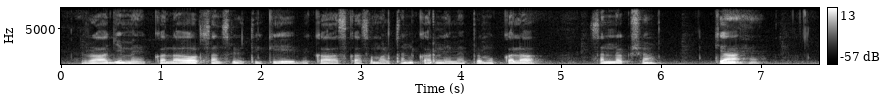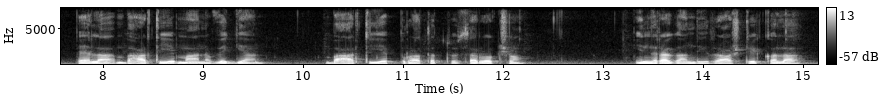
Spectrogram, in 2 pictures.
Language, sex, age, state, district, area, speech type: Hindi, male, 60+, Rajasthan, Jaipur, urban, spontaneous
